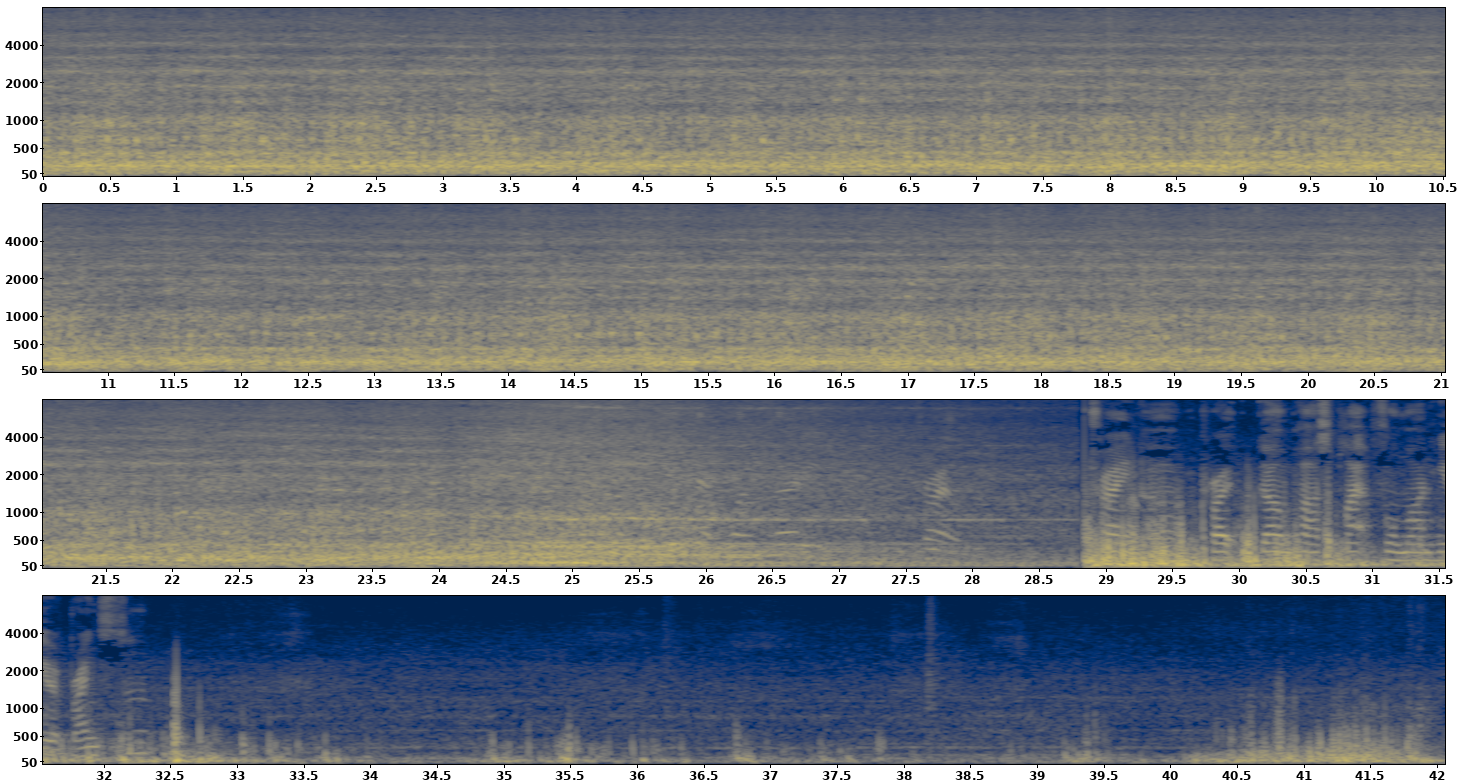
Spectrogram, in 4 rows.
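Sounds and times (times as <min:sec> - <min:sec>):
steel wheels rumbling on rails: 0:00.0 - 0:30.2.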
